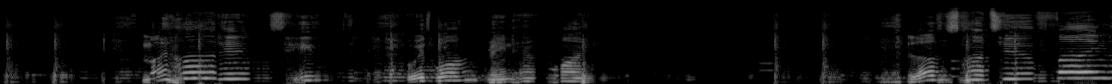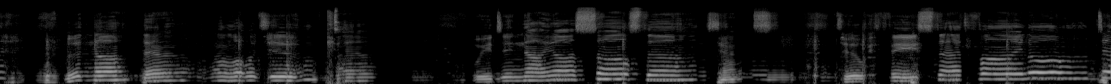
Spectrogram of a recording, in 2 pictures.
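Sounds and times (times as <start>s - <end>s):
person singing: 1.4s - 5.9s, 8.8s - 14.9s, 15.9s - 22.2s.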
